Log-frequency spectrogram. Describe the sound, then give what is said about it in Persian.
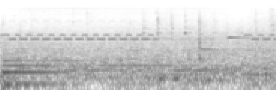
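A telephone rings steadily, its repeating electronic tone cutting through constant background clatter and murmur at moderate volume. “بابا یکی تلفن رو جواب بده.”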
